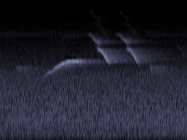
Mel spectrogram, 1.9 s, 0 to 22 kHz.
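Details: Song of a Grey bunting, May 2022, Canon EOS R5 recording: one long rising whistle that flattens out, then two quick descending high notes, clean against soft steady background noise.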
